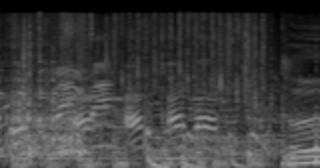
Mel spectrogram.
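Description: Cartoon soundtrack: background music under short, high, wavering vocal sounds from cartoon characters.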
